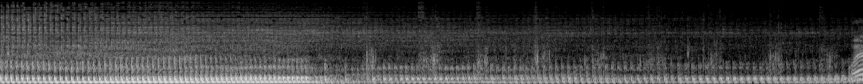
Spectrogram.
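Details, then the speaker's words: Vintage British T20M single-cylinder 200cc four-stroke race bike after a test ride, which had been cold-started earlier. A strong even beat drops to a steady idle with no misses or knocks. It runs fine. "he went out under his own power. He came back under his own power. So far, so good."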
